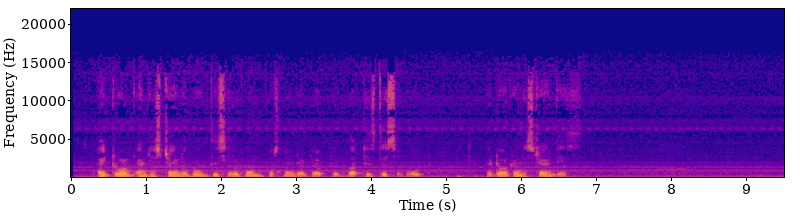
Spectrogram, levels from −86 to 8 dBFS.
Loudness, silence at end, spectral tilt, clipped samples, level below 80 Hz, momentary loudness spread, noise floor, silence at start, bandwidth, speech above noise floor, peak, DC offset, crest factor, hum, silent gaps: -20 LUFS; 2.75 s; -6.5 dB/octave; under 0.1%; -44 dBFS; 11 LU; -46 dBFS; 0.15 s; 16 kHz; 27 dB; -2 dBFS; under 0.1%; 20 dB; none; none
